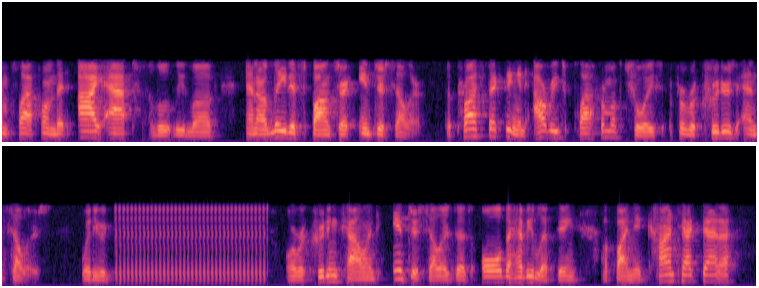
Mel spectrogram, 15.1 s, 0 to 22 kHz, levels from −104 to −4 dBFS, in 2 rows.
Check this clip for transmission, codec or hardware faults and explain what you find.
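Three faults stand out: two short dropouts and one stretch of frozen, looping audio. All of it passes through a narrowband mobile line, with sound held to roughly 250 Hz to 3.6 kHz and only light codec roughness, consistent with AMR narrowband at its top 12.2 kbps mode.

Lost AMR speech frames, 1.42 to 1.52 s and 5.86 to 5.95 s: each time the speech briefly smears into a held, fading warble before recovering slightly rough. The decoder discarded corrupted frames and stretched the last good pitch and vocal-tract settings with falling gain. Each gap is about 60 ms, which fits three 20 ms frames.

System hang loop, 8.70 to 10.21 s: a rapid, mechanical buzzing stutter replaces the speech. One 40 ms slice repeats exactly, some 38 times, at 25 Hz, because the computer or driver froze while the sound hardware kept replaying the same ring buffer.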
